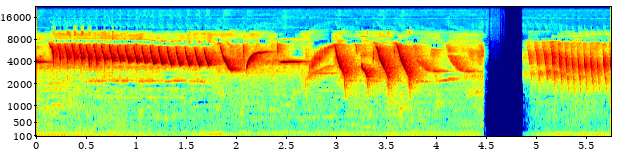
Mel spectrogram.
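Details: A canary pours out a dense high trill, then twisting whistled slurs and loud sweeping notes, a brief gap, and another rolling trill.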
